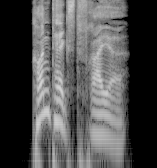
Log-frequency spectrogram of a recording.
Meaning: inflection of kontextfrei: 1. strong/mixed nominative/accusative feminine singular 2. strong nominative/accusative plural 3. weak nominative all-gender singular
- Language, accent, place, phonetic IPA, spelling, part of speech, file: German, Germany, Berlin, [ˈkɔntɛkstˌfʁaɪ̯ə], kontextfreie, adjective, De-kontextfreie.ogg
